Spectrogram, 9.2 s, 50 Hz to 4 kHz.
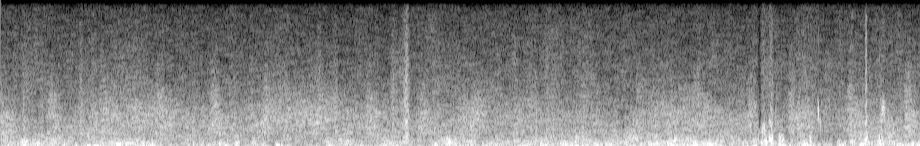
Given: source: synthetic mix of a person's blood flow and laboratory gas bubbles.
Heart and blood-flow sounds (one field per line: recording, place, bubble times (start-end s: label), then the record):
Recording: Doppler ultrasound of blood flow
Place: subclavian vein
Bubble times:
7.50-7.76 s: bubbles
8.06-8.24 s: bubbles
8.62-8.71 s: bubbles
8.75-8.97 s: bubbles
From the record:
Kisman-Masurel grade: 212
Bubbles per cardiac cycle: several, 3 to 8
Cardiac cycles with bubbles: 1 to 10%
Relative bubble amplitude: moderate (0.250 to 0.450)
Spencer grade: 1 (occasional bubble signal discernible with the cardiac motion signal, with majority of cardiac periods free of bubbles)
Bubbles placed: anywhere in the cardiac cycle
